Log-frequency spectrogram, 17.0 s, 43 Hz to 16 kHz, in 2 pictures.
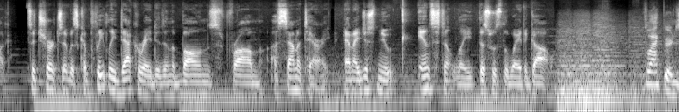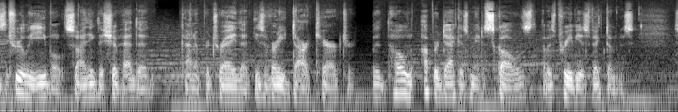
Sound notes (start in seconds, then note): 5.0 snaps fingers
